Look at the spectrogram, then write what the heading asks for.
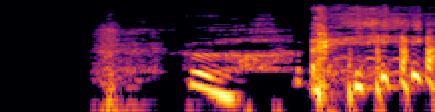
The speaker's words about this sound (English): That's a genuine yawn from this episode in general.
